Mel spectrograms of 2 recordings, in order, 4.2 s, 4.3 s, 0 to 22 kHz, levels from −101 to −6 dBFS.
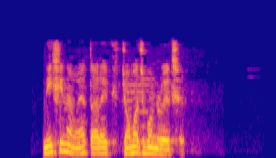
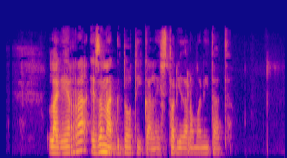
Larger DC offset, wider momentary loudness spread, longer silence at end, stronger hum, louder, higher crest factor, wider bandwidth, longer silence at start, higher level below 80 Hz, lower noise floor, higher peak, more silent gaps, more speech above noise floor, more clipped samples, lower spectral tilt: neither; second, 8 LU vs 14 LU; first, 1.4 s vs 0.85 s; neither; first, -18 LUFS vs -29 LUFS; second, 16 dB vs 22 dB; second, 7.8 kHz vs 11.5 kHz; first, 0.65 s vs 0.3 s; first, -56 dBFS vs -80 dBFS; first, -80 dBFS vs -58 dBFS; first, -4 dBFS vs -10 dBFS; neither; first, 63 dB vs 29 dB; neither; first, -5.5 dB/octave vs -3.5 dB/octave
